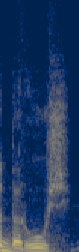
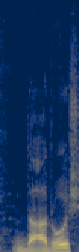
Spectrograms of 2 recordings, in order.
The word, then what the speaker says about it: Darosh: नाम है दारोश या दरोश, पहले तो आप मुझे बताएं, मुझे प्रोनाउंसिएशन नहीं पता। अच्छा, इसकी प्रोनाउंसिएशन वैसे दारोश है, बट क्योंकि स्पेलिंग दरोश लगती है तो most of the people call me दरोश।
